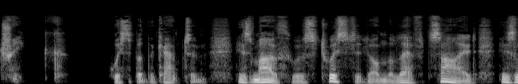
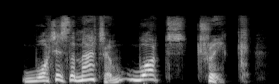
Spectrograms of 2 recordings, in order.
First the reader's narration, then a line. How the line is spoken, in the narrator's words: Alyosha cried, now thoroughly alarmed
